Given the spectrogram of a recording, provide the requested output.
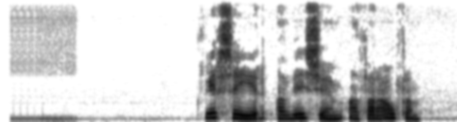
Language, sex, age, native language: Icelandic, female, 20-29, Icelandic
